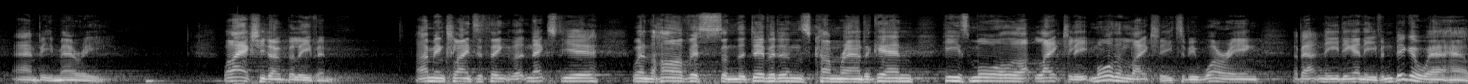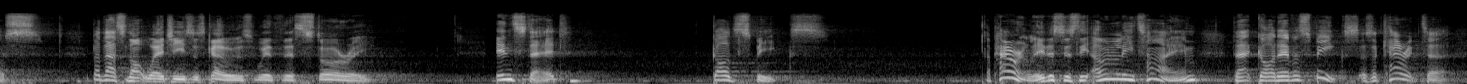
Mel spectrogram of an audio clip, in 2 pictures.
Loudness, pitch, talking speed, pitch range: -19 LUFS, 145 Hz, 135 wpm, 120-160 Hz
